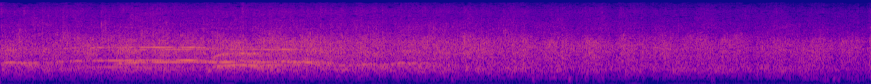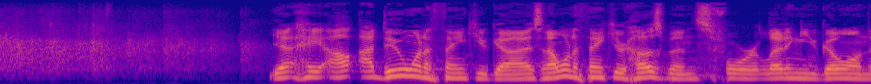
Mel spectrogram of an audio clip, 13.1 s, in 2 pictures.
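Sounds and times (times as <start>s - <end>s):
audience applause: 0.0s - 8.6s
speech: 8.6s - 13.0s.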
